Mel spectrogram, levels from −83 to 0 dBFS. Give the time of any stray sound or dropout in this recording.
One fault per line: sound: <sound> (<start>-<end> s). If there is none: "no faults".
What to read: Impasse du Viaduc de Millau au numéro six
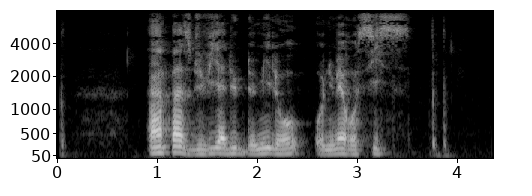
no faults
